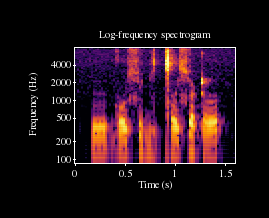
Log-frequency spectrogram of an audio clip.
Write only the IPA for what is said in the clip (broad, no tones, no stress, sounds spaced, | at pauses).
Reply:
ɯː ɡ o ɕ o bʲ o ǀ ɤ ɕ ɔ ʈ ɤ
